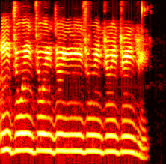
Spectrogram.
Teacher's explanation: se você separar índios em duas sílabas, índios, o in continua sendo a sílaba tônica, tá? Não muda.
